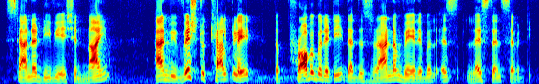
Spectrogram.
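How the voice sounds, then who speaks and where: Male instructor, slightly high voice, measured lecture delivery, dictates in short, separated phrases. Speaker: statistics lecturer.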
